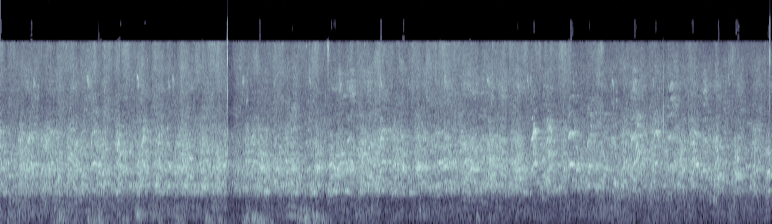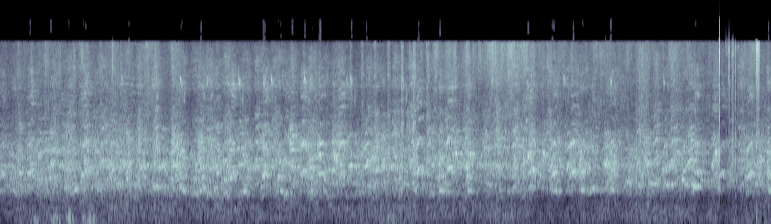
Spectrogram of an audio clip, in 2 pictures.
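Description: Many dogs barking and yelping at once in a dense, unbroken chorus, as from a dog shelter's kennels.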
